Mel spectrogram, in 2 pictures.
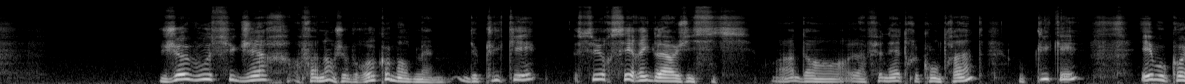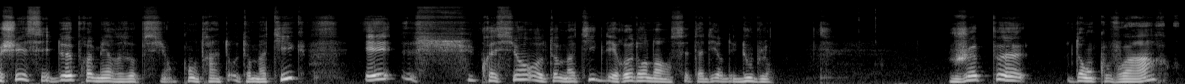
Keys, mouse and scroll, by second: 10.3 click, 20.3 click.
